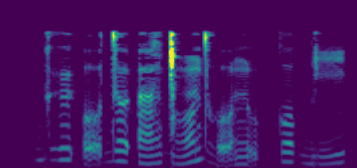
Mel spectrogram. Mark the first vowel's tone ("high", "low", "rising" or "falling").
falling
